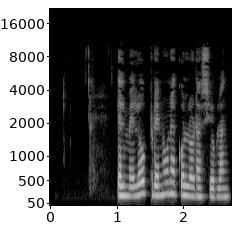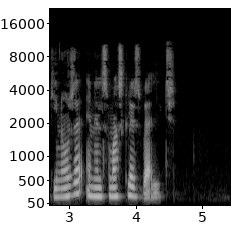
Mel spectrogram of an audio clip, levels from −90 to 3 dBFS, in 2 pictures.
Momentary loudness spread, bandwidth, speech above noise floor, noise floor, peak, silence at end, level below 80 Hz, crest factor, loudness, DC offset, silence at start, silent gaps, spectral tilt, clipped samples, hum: 16 LU; 11 kHz; 48 dB; -75 dBFS; -8 dBFS; 0.85 s; -76 dBFS; 20 dB; -27 LUFS; under 0.1%; 1 s; none; -5.5 dB/octave; under 0.1%; none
